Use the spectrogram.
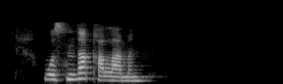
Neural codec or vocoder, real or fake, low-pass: codec, 24 kHz, 0.9 kbps, WavTokenizer, medium speech release version 1; fake; 7.2 kHz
